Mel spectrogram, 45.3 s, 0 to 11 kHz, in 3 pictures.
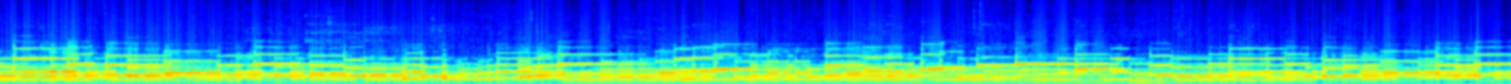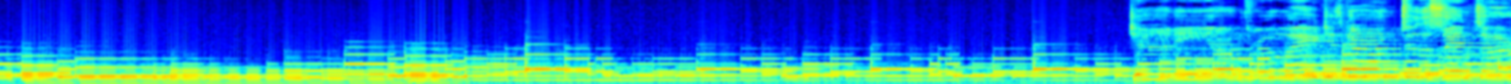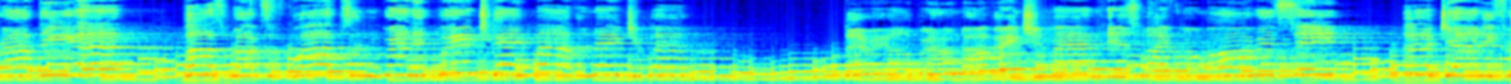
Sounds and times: Music: 0.0s - 45.3s.

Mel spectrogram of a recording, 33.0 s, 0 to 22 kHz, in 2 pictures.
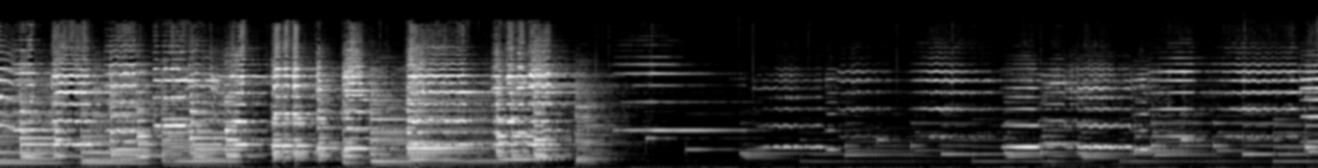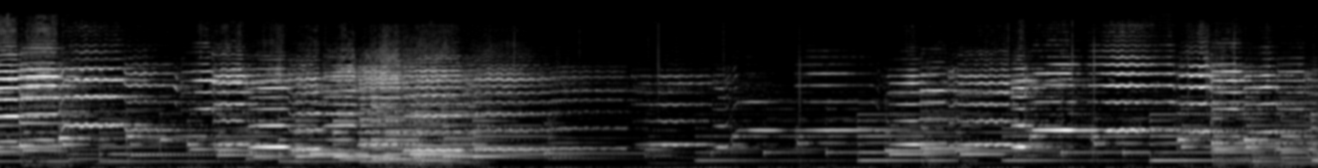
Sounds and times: Piano: 0.0s - 32.9s.

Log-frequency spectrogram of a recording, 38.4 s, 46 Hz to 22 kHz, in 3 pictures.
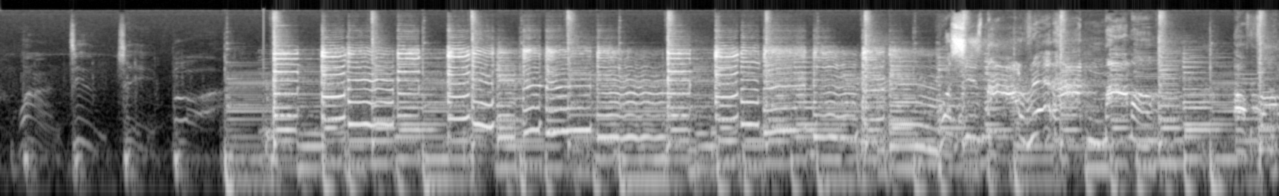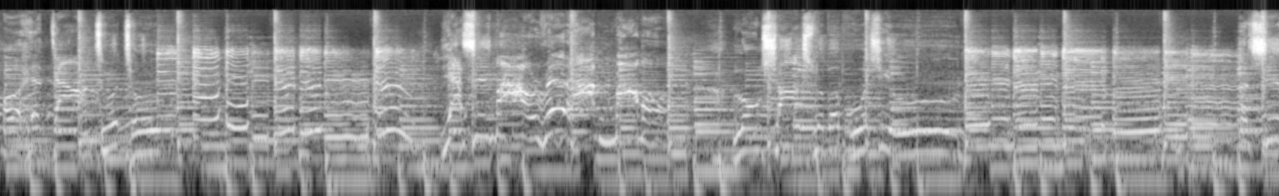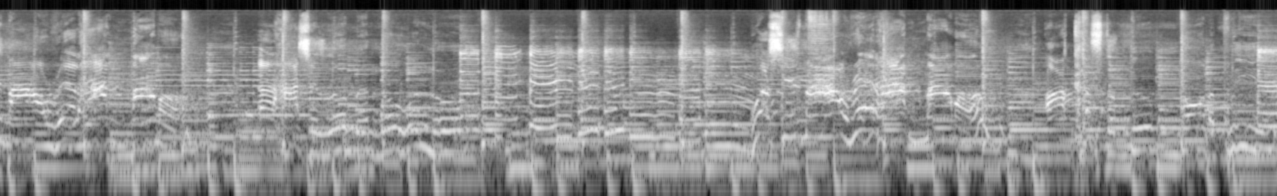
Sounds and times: Music: 0.0s - 38.3s.

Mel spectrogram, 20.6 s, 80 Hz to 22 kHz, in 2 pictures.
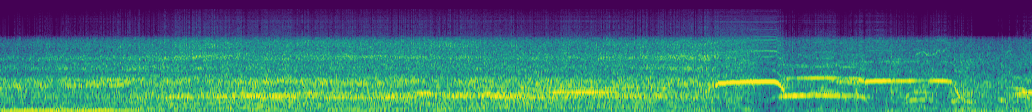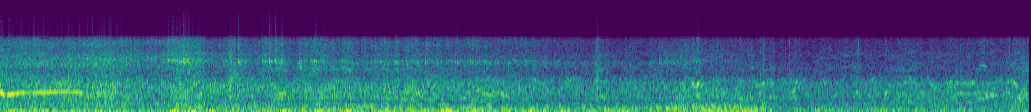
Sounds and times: Car: 0.0s - 20.6s
Speech: 18.0s - 20.6s.

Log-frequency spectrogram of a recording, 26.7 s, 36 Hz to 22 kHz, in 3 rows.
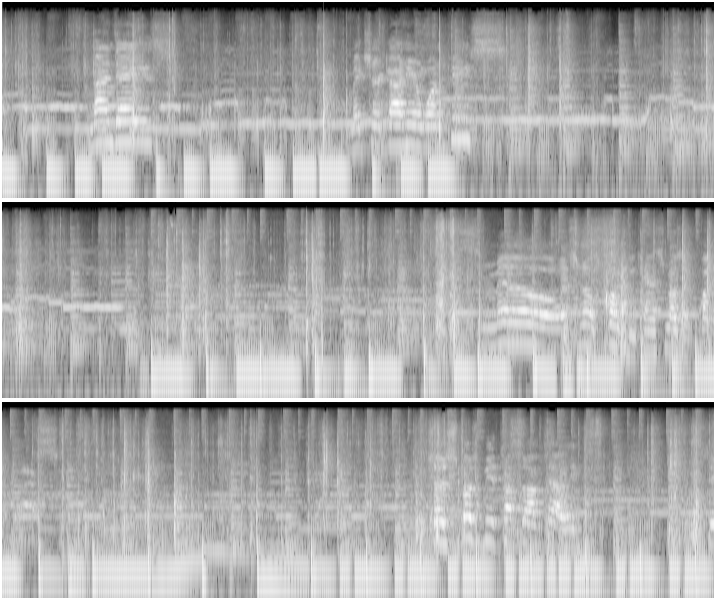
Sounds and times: Music: 0.0s - 26.7s
Speech: 1.1s - 2.2s, 4.4s - 6.2s, 14.9s - 18.5s, 23.1s - 25.1s.

